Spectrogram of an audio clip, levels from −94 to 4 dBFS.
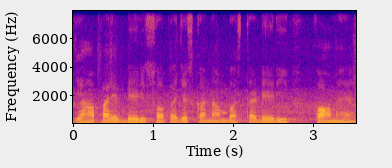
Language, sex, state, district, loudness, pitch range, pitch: Hindi, male, Bihar, Samastipur, -19 LUFS, 125-140 Hz, 130 Hz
